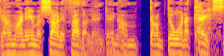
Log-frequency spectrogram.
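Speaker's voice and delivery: a hint of hard-boiled detective narration; Sonny Featherland noir voice. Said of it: "he's talking like that".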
